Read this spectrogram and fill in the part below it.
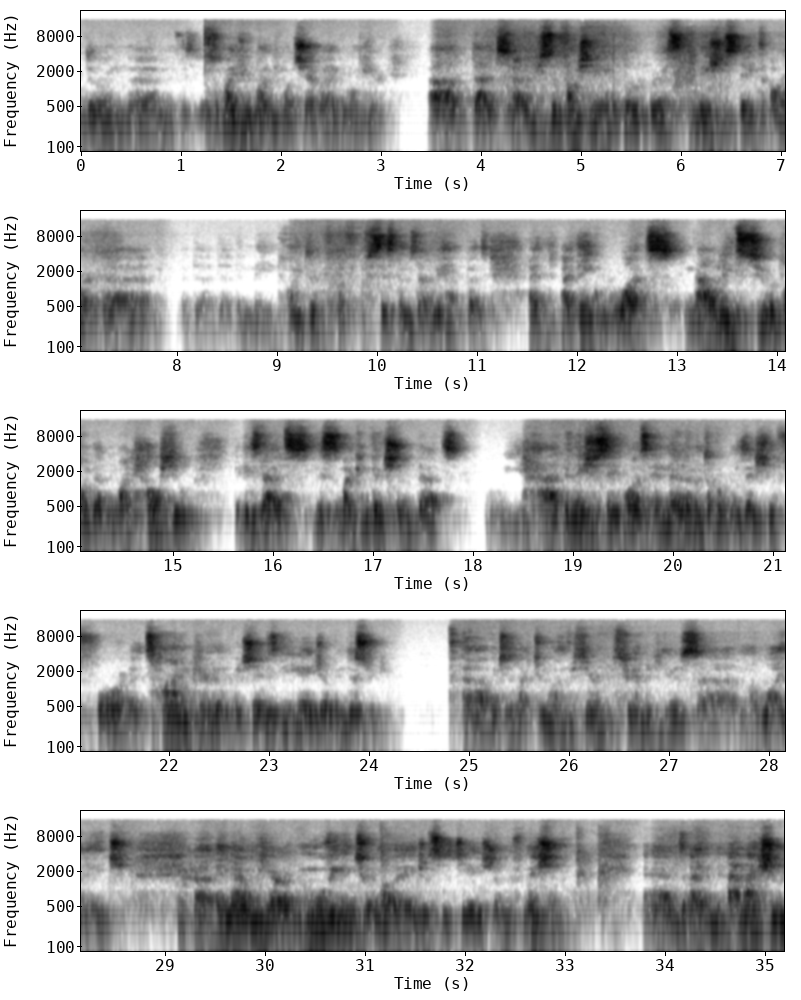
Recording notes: take questions live at the 2024 Pirate Security Conference in Munich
